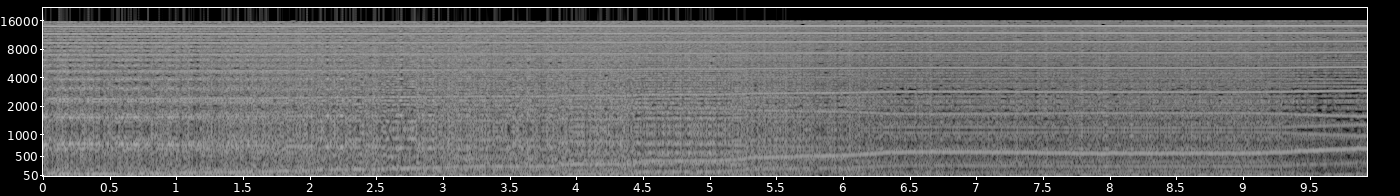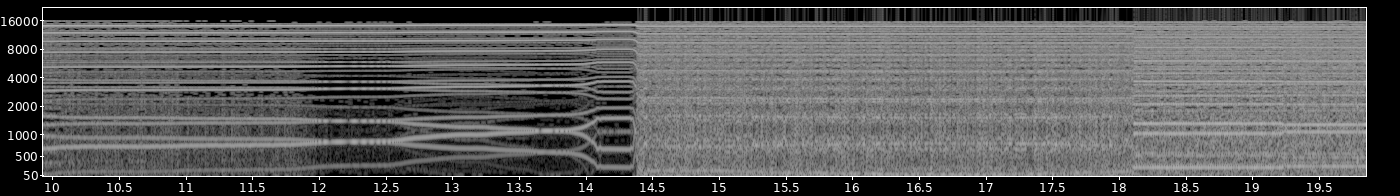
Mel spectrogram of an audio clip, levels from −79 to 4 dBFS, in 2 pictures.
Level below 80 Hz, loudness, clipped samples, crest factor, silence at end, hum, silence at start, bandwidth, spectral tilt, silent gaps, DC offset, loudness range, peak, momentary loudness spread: -38 dBFS; -10 LUFS; 0.2%; 14 dB; 0 s; none; 0 s; over 20 kHz; 0 dB/octave; none; under 0.1%; 1 LU; 0 dBFS; 2 LU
